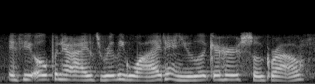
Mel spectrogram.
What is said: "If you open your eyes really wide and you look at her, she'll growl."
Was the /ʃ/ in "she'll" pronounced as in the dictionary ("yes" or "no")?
no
